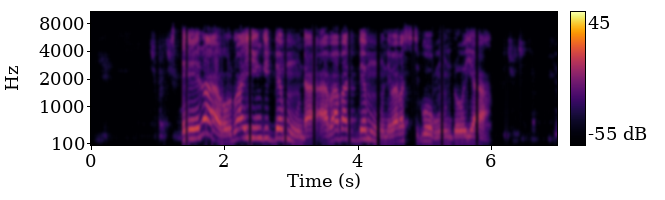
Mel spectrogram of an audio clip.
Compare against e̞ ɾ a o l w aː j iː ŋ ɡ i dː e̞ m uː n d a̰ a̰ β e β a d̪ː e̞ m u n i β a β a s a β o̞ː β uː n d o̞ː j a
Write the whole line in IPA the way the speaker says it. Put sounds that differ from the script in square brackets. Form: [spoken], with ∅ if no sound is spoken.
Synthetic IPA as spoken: e̞ ɾ a o l w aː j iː ŋ ɡ i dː e̞ m uː n d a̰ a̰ β [a] β a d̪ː e̞ m u n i β a β a s [i] β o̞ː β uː n d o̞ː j a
